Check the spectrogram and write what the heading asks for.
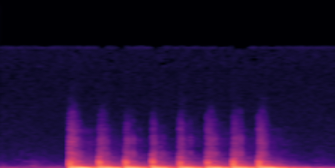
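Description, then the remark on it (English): A quick, steady run of about eight solid knocks on a fourth-floor door, fairly loud, with a hollow, woody thud to each rap and no voices. “Frank and I went up to the fourth floor and knocked at the door.”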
